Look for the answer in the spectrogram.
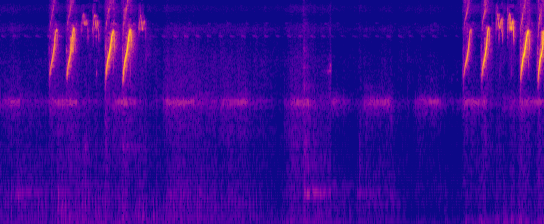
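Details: Cinereous tit in the afternoon, whose song is said to draw other birds into singing: two short bursts of high, sharp, rising whistled notes separated by a long quiet gap with a faint steady high tone.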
